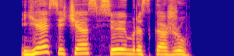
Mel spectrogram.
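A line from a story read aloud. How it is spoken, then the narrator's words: Shouted. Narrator (Russian): крикнула Киренса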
